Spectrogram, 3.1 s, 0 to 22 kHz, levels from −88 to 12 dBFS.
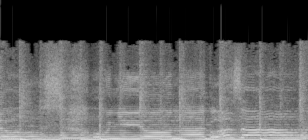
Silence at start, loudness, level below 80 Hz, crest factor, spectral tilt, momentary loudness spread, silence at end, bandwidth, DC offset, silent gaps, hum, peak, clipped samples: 0 s; -8 LUFS; -16 dBFS; 8 dB; -4.5 dB/octave; 3 LU; 0 s; 16.5 kHz; under 0.1%; none; none; 0 dBFS; under 0.1%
